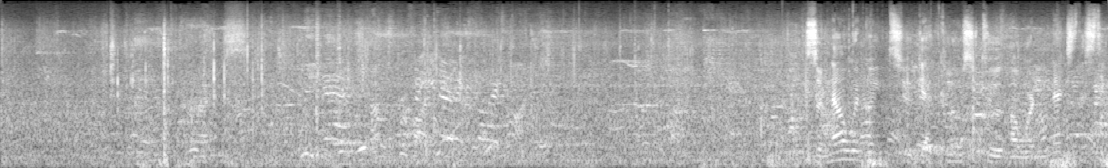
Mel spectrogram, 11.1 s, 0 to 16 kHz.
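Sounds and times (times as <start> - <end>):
footsteps on paving stones: 1.0 - 7.0
people talking: 1.3 - 11.0.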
